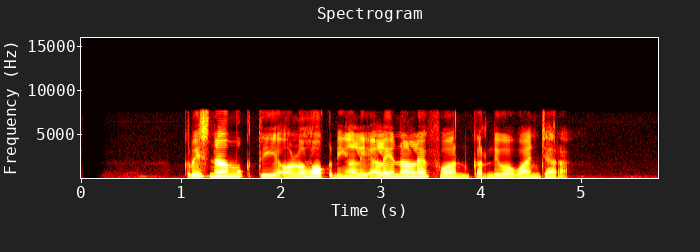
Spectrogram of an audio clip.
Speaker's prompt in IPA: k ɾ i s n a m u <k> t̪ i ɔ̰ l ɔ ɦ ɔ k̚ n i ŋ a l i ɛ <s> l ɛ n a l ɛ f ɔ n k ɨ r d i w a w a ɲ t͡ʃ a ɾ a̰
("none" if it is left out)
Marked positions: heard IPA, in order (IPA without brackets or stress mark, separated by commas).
k, none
